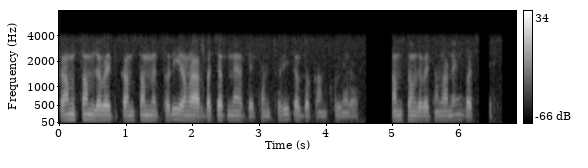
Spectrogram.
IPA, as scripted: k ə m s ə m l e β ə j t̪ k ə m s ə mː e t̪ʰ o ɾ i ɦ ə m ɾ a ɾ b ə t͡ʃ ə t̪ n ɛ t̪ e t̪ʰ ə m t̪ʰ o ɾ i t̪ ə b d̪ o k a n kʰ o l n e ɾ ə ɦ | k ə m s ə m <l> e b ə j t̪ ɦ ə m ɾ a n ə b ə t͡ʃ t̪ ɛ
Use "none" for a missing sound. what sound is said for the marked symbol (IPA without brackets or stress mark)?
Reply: l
